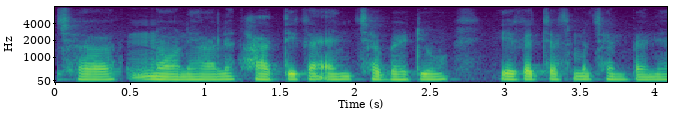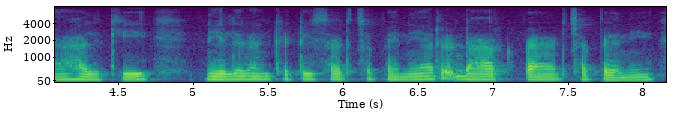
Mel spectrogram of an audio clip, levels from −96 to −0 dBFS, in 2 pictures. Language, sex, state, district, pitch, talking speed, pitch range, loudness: Hindi, male, Uttarakhand, Tehri Garhwal, 110 Hz, 160 wpm, 105-115 Hz, -21 LUFS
